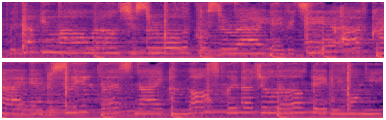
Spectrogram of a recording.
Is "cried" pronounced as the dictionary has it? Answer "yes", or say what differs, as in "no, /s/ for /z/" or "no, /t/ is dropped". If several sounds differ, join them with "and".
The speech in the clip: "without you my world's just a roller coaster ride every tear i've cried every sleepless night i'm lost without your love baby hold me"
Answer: no, /d/ is dropped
